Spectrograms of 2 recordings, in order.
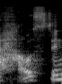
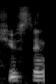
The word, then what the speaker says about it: Houston: And we got a recommendation to go eat American Burger in they call it Hen here, not Houston, even though it's spelled Houston.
